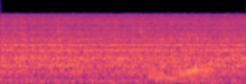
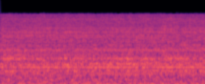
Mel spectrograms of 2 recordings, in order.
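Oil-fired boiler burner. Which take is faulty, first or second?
first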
